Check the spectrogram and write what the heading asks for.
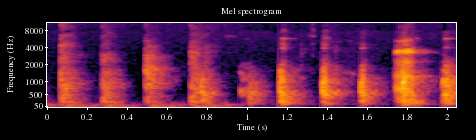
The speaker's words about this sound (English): That's knock on wood. Knock on wood.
